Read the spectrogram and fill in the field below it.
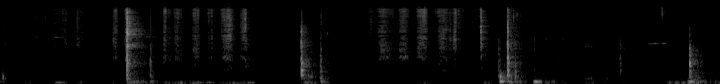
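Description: A cucumber is peeled in short, crisp scraping strokes, each one a distinct rasp with quiet pauses between, close and fairly faint, with no talk.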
